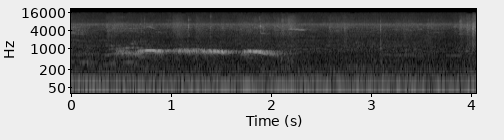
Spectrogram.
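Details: Spotted dove in Vietnam delivering a clear, mellow coo phrase of about one and a half seconds: a soft opening note, a sustained hum, then a final accented note, followed by quiet hiss and faint high background whine.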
